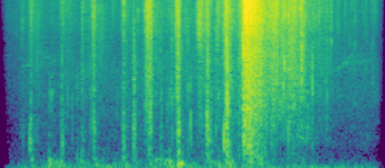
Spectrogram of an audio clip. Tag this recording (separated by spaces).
branches leaf run sprint steps stop wood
